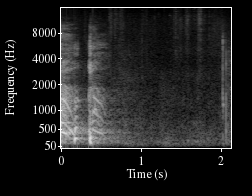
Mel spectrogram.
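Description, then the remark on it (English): A preacher getting over a cold coughs and clears their throat during a church sermon, two quick harsh bursts at the start, followed by near silence and a faint short sound at the end. “Try not to cough too much this morning.”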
